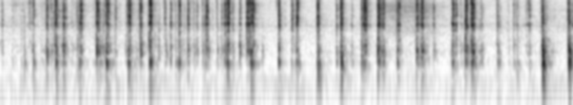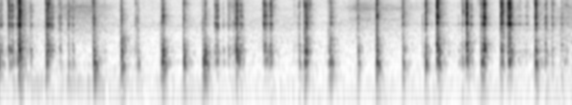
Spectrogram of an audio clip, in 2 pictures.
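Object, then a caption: Metal-frame sunglasses with dark lenses. Long painted nails tap and click on the metal frame, bridge and dark lenses of a pair of metal-frame sunglasses lying on a wooden table. About seventy quick, dry, bright clicks come in a fast, uneven stream, each dying away almost at once with little low end.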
